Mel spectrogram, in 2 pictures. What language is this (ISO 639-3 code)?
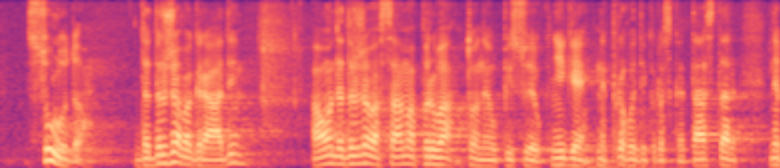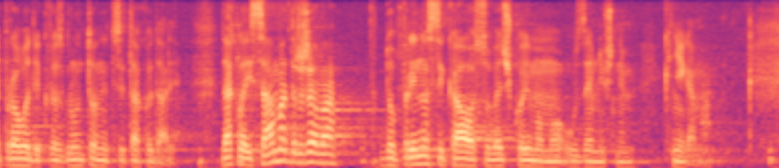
hrv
